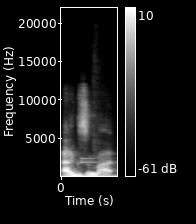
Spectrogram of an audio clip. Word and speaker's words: eczema: i guess but like what about eczema it sounds exactly like there's an x but it's spelled e c z not e x are you just saying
